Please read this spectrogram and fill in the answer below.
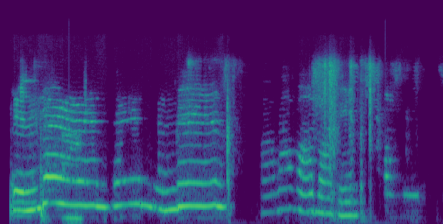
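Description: A child's voice singing in long held notes, in two phrases with a short break a little past halfway.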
